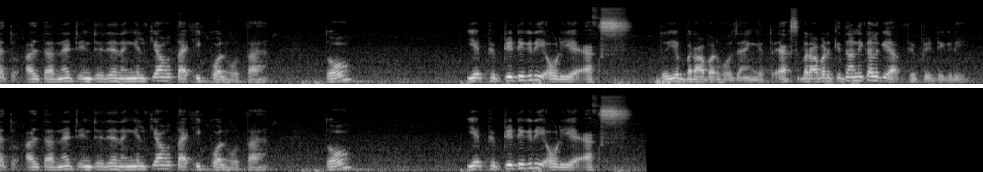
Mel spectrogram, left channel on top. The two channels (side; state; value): right; drops out; at 6.5 s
